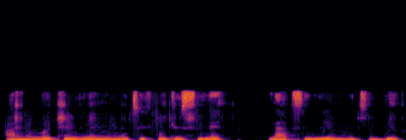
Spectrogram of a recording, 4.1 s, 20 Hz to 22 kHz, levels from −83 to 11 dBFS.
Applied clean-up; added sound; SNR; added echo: neural mask model DeepFilterNet 3.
